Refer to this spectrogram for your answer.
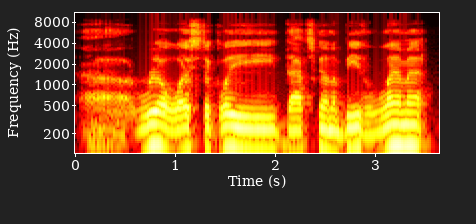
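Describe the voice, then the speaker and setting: A man's voice: mid-range voice, a little slow, mellow, muffled recording. An American man giving a casual, unscripted gear review as a survival instructor, plain-spoken and rambling.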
